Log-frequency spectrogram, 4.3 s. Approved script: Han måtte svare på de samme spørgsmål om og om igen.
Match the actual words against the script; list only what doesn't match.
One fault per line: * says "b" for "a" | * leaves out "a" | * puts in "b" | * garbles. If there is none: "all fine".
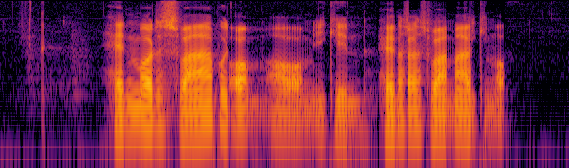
* leaves out "de samme spørgsmål"
* garbles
